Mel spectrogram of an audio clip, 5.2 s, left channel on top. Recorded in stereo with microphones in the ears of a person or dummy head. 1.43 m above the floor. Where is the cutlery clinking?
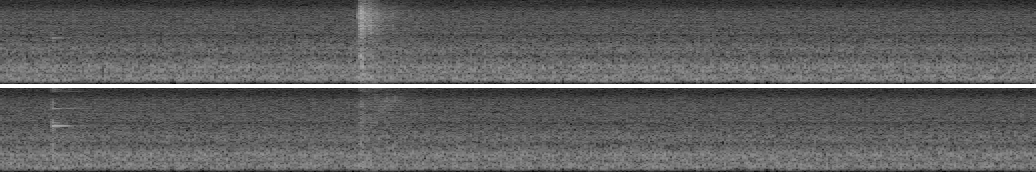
25° right (ahead or behind), 0.5 m.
